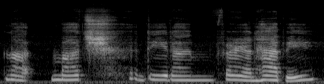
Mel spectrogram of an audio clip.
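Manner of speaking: high, tearful confession; tearful princess. A narrator's reading. Princess confessing unhappiness to the old dame, tearfully. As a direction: break towards tears as a high-voiced princess. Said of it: "bursting into tears".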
